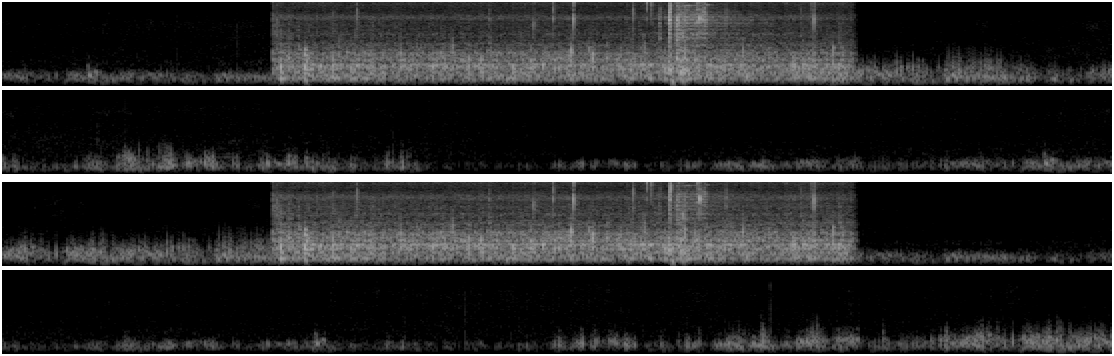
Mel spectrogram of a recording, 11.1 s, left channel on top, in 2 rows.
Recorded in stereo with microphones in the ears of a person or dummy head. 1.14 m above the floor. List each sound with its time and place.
1.4 s boiling: 10° right (ahead or behind)
3.3 s an explosion: 20° left (ahead or behind)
